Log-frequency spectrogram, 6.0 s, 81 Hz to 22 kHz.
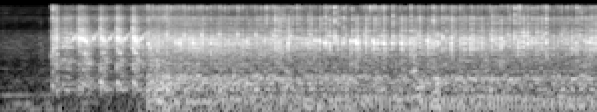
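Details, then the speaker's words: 2015 Mitsubishi L300 diesel with morning hard starting, after tightening a loose black wire at the glow plug heater module: cranks a few quick turns, catches at once, steady clattering idle; charging 14 V, hard starting fixed. "tanggal yung hard starting niya umaandar na yanin na rin natin yung charging kung ilang volts 14"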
